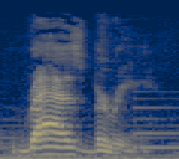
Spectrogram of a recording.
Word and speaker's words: raspberry: R-A-S-P-B-E-R-R-Y. Raspberry. Raspberry. R-A-S-P-B-E-R-R-Y. Raspberry. Raspberry. Now, the emphasis is on the first syllable. Ras. Raspberry. A raspberry has a P in it. Why is there a P in it? I don't know. It's not even pronounced.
